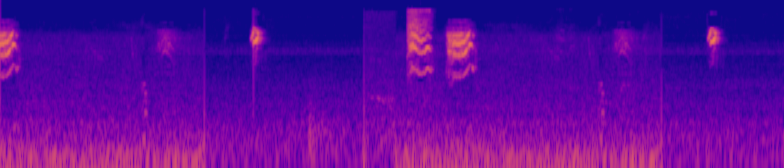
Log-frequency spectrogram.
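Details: Female double-collared seedeater calls, played to warm up a caged male so he starts singing: short, high, scratchy chirps scattered at irregular intervals, a close pair near three seconds, with faint low background hum.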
